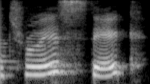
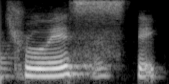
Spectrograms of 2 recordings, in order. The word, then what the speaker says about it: altruistic: خب ولی وقتی میگیم altruistic میره رو سیلاب آخر altruistic. یکی ما قبل آخر البته altruistic.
